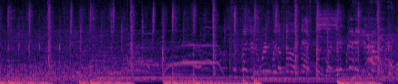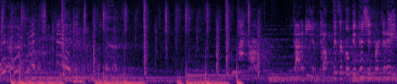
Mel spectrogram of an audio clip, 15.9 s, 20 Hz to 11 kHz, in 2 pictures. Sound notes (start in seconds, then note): 3.7 cheering; 6.8 laugh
